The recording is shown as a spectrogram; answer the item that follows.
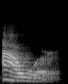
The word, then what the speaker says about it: hour: E também, pessoal, palavras que o H é mudo. São poucas, acho que só 4 palavras no inglês em que o H é mudo. Então, nesse caso, o H ele só está ali na escrita, mas não vai fazer parte do som.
